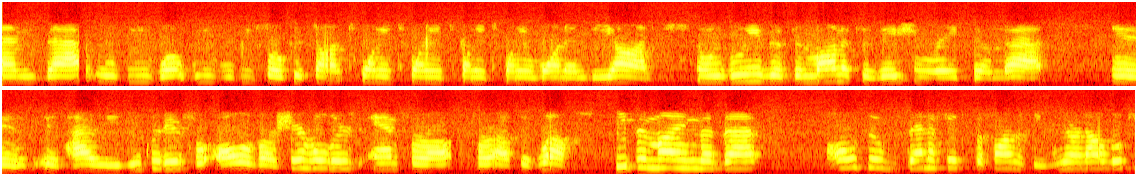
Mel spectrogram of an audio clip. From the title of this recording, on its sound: RXMD 2019 3rd Quarterly Conference Call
